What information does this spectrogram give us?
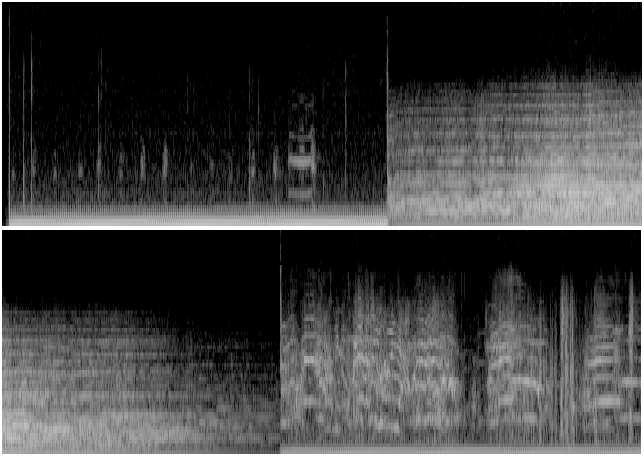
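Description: Hens cluck in short, irregular bursts through the last few seconds, set over a steady low hum that runs throughout. Before that comes a long, droning tonal passage that swells and fades.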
